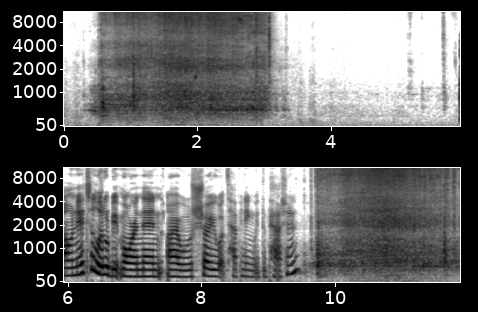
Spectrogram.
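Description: A knitting machine carriage slides across with a rushing, rattling whir.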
